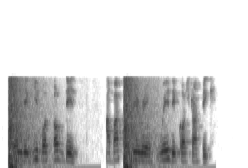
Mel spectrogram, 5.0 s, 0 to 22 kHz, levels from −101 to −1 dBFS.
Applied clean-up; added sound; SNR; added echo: none; Gunshot, gunfire; 0 dB; none.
